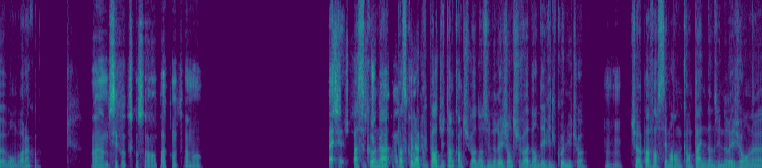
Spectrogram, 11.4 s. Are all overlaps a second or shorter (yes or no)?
no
